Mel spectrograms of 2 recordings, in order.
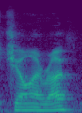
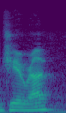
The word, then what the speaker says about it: Jiro: year um so that variety was gyro or jro depending how you pronounce it and um I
